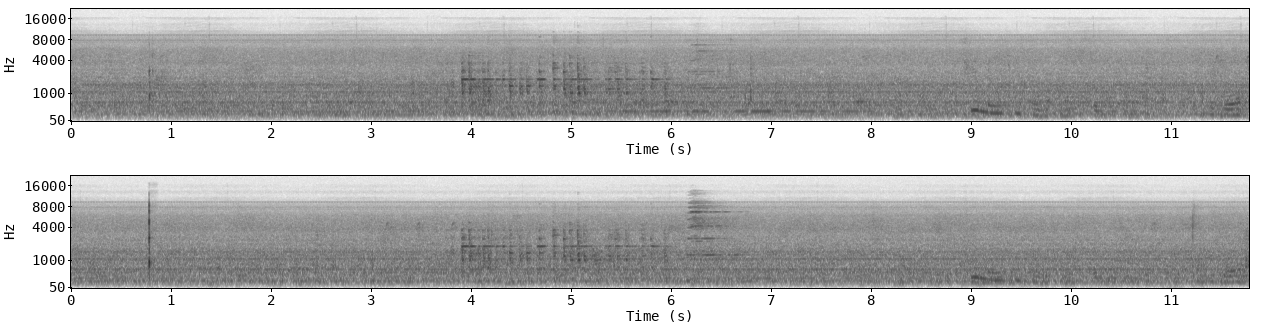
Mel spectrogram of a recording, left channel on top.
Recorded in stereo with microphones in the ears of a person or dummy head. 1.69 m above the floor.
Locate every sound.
0.8 s ticking: 60° right (ahead or behind), 0.7 m
3.7 s a rattle: 5° left (ahead or behind), 0.5 m
6.1 s a squeak: 60° right (ahead or behind), 2 m
8.8 s a woman speaking: 40° left (ahead or behind), 3 m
